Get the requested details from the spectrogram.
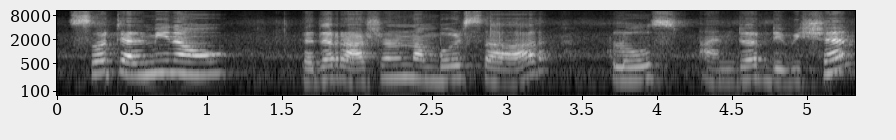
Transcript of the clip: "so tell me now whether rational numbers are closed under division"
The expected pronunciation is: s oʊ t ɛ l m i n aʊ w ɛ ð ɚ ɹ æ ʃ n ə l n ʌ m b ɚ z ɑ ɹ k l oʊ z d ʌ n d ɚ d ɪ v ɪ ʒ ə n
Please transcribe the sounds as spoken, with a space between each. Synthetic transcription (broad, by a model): s oʊ t ɛ l m i n aʊ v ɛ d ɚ ɹ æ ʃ ə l n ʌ m b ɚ s ɑ ɹ k l oʊ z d ʌ n d ɚ d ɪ v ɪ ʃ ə n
